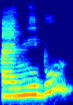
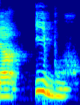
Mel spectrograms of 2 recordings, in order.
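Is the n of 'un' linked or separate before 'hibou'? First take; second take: linked; separate. First: The n sound links into hibou. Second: The n sound stays separate from hibou. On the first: The speaker calls it wrong. "Je ne dis pas un hibou" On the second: The speaker calls it right. "mais un hibou"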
